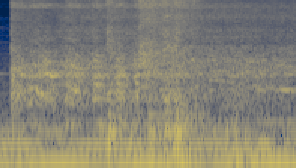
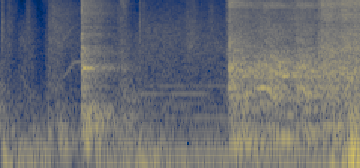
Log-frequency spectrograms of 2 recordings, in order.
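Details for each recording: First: Rebuilt Australian roo-hunting ute, just after spark plug wire work, fuel poured into the carburetor bowl and a little throttle given: catches and runs rough with a few sharp pops; backfiring, owner suspects ignition timing needs setting. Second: Rebuilt Australian roo-hunting ute made from two dilapidated utes, tested with clutch in while checking the gears: brief crank, the engine catches at once and settles into a steady, even idle with no knocks or misses; idles well.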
